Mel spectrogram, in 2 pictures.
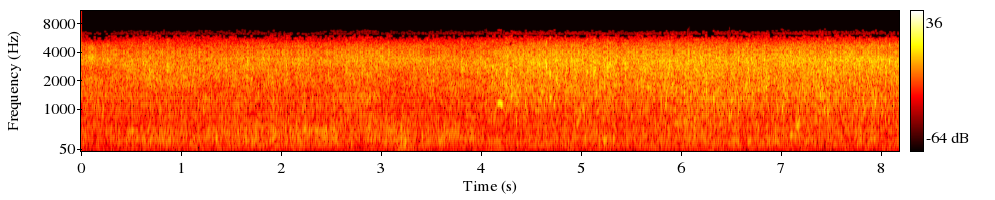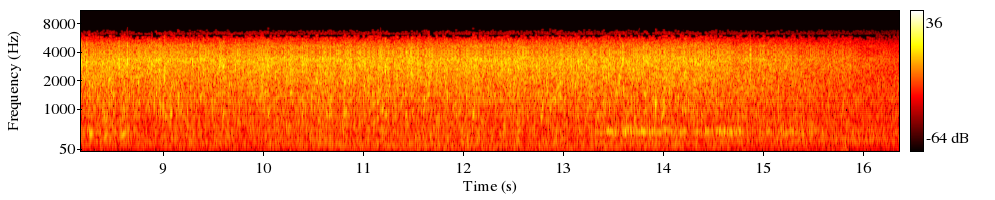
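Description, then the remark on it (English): Steady rushing and gurgling of water flowing from a small fountain that holds a big, heavy marble ball suspended on top by the water, constant, with a soft bubbling texture and no voices throughout. “Got a big marble ball set atop it, basically suspended by the water, so you can spin it around.”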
